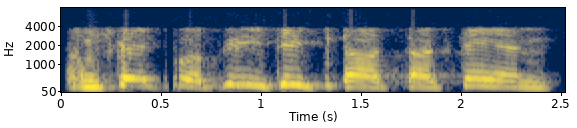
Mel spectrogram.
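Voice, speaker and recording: A man in his seventies calling in to a radio health show, talking haltingly with many stammered restarts. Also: high voice. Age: 70s. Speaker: caller. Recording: tinny phone line.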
